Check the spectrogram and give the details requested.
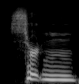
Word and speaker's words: certain: You see the T and you think I should be pronouncing this hard T here, but for a lot of words, you don't hear it at all.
